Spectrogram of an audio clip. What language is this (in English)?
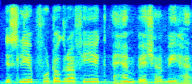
Urdu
